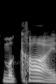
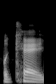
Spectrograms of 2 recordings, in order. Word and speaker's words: McKay: And he pronounced his name Mai, not McKay, even though he's written down as McKay. He insisted on being called John Mai.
